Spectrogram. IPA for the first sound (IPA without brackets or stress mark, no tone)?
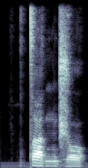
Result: tˤ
